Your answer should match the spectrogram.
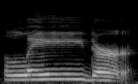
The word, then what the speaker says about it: later: See you later, later. Here we have another T that's changed to a D.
